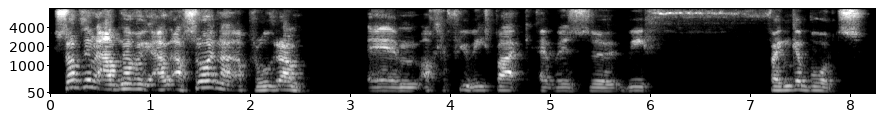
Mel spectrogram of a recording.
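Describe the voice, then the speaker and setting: A man's voice: medium pitch, unhurried. A man with a Glaswegian Scottish accent hosts a loose livestream chat. He rambles, restarts his sentences and keeps breaking off to greet viewers. His voice sounds a little distant from the mic. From Scotland. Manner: rambling, self-interrupting, chatty with viewers. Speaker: host.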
